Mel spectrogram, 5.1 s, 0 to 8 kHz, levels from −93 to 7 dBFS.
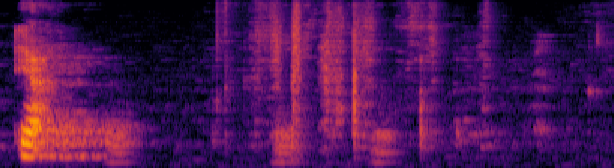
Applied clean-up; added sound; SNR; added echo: classical method WPE with log-MMSE.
